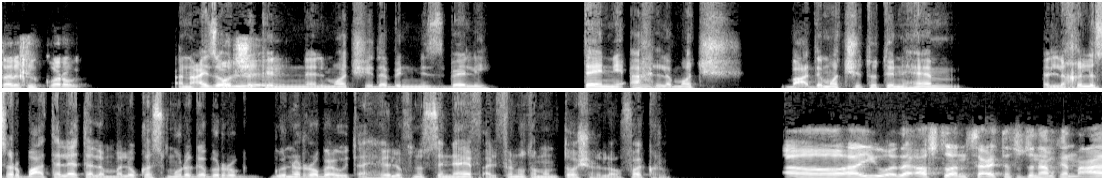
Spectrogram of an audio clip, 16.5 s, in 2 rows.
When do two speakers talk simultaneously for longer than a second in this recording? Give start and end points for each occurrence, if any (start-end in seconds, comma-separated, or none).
none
